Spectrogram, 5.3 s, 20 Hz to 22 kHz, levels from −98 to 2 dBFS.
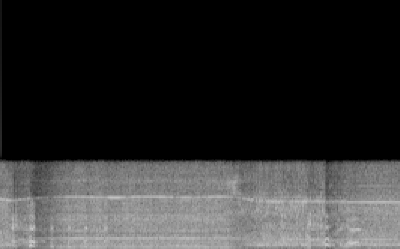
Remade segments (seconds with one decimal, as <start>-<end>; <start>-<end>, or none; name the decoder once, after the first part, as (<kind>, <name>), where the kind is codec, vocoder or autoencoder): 3.3-4.6 (vocoder, HiFi-GAN)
